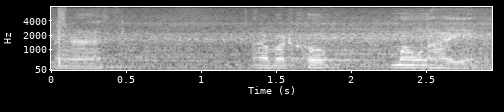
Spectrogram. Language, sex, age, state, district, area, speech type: Bodo, male, 18-30, Assam, Chirang, rural, spontaneous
